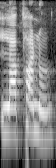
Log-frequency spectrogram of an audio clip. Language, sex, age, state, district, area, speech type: Bengali, female, 18-30, West Bengal, Bankura, urban, read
